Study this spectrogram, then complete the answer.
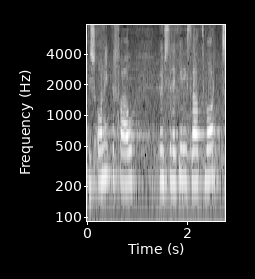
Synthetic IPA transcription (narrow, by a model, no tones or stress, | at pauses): tɪʃonɪt̚d̥əɾfal | ʋʏnʃd̥əɾɛɡ̥iːɾɪksɾɑːtsʋɔɾt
